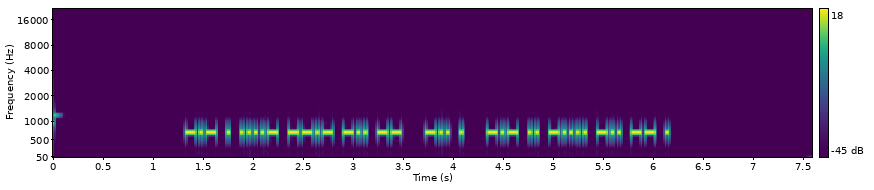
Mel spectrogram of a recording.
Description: Morse code, heard as a keyed tone, about 34 wpm, 700 Hz. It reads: KE4QDM DE KI6DME
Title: USA Callsign DE Callsign - 6 Characters - 35wpm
